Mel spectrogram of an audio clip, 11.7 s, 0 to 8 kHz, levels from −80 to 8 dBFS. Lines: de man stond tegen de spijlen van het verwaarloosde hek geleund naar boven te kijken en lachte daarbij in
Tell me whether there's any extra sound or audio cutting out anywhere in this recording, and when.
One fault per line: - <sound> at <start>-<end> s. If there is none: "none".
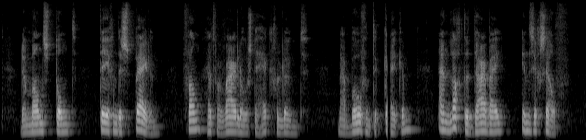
- dropout at 7.7-7.8 s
